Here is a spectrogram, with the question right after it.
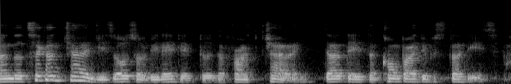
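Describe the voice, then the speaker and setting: Noticeable background noise runs under a man's voice. His intonation is lively and his loudness stays very even. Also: medium pitch for a man. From Japan. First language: Japanese. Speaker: sociology professor. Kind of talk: interview. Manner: halting.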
